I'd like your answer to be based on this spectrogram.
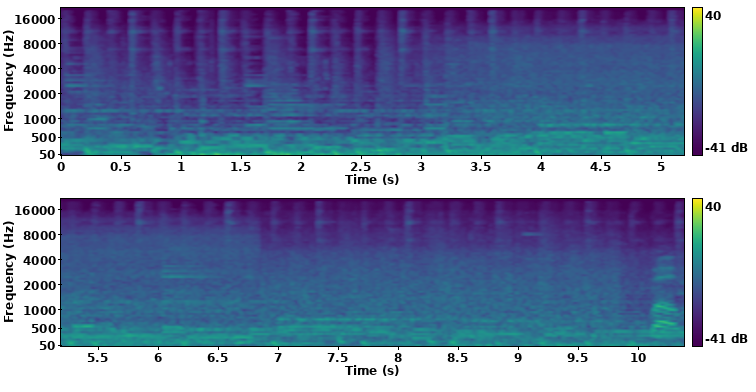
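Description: Rushing creek beside a backcountry portage trail, a loud, dense, continuous roar of fast-flowing water close by, steady throughout with no clear breaks.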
